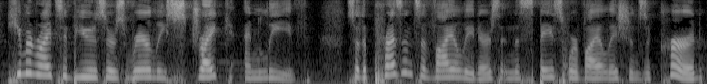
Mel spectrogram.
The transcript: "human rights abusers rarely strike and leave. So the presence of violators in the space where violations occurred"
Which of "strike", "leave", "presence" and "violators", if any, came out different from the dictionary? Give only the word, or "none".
none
